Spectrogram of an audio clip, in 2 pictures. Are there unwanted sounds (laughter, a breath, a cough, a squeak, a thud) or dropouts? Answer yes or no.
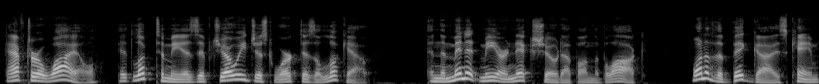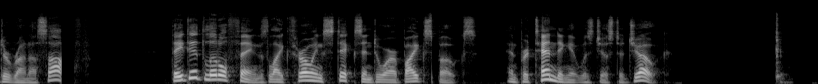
yes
